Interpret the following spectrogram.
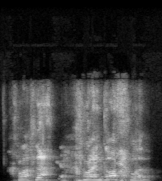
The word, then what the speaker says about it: Llangollen: They've got the double L, which is pronounced no, it's cla. Yeah. Llangollen.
